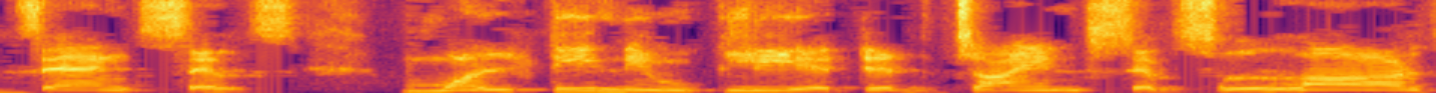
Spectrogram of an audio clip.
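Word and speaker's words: Tzanck: In electron microscopy, Jank smear, T-Z-A-N-K, Jank, T is silent, Jank smear, it is called Jank.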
